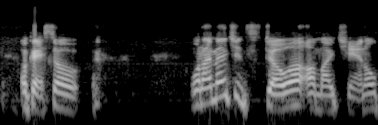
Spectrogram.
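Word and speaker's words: Stowa: Stoa on my channel, people are like, it's pronounced Stova. Okay, well, are you gonna pronounce BMW BMW? Because that's how they do it in Bavaria. It's not BMW, it's BMW. So yeah, if I was from Germany, if I was from the Deutschland, maybe I'd pronounce my Stova like a Stova, and maybe I'd pronounce my BMW BMW. But since I'm just a stupid American, I pronounce it BMW and Stoa.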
